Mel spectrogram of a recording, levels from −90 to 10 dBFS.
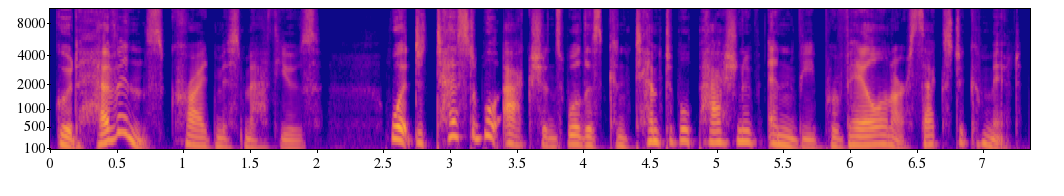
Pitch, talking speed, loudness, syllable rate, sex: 170 Hz, 165 wpm, -23 LUFS, 4.9 syllables/s, female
